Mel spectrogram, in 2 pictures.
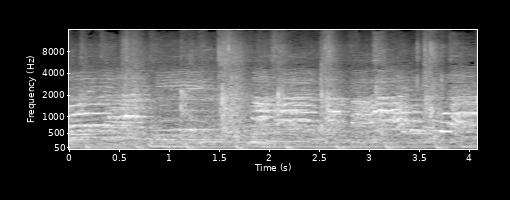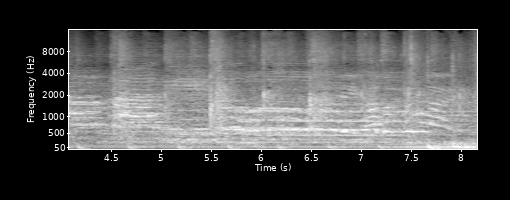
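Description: A group of voices singing a worship song together with musical accompaniment.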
